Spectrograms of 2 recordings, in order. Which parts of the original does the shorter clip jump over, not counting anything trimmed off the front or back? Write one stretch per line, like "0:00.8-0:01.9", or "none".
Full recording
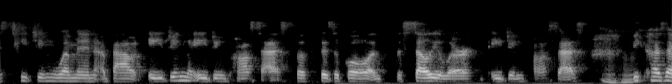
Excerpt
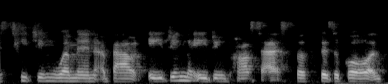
none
